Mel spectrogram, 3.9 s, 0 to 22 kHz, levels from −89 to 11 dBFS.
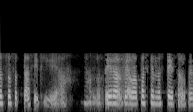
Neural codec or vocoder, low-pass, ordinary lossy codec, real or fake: vocoder, 22.05 kHz, 80 mel bands, WaveNeXt; 3.6 kHz; AAC, 16 kbps; fake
